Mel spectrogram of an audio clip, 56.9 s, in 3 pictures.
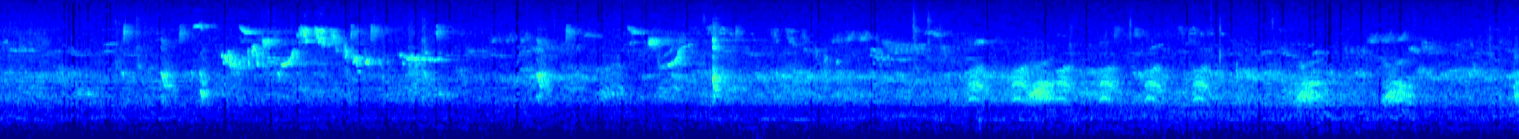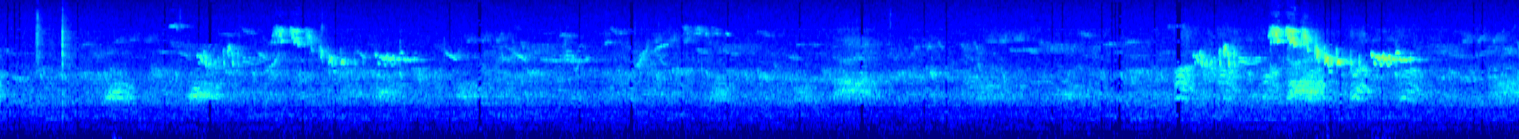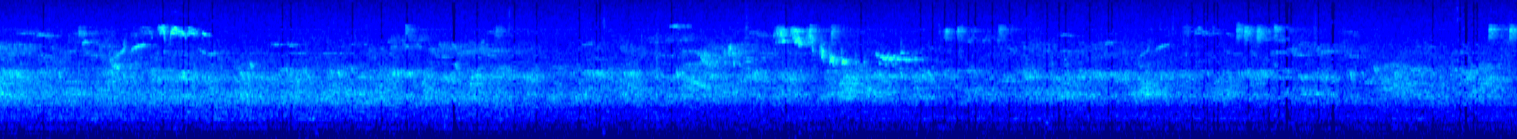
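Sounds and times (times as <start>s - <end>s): wild birds chirping and calling: 0.1s - 56.9s.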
